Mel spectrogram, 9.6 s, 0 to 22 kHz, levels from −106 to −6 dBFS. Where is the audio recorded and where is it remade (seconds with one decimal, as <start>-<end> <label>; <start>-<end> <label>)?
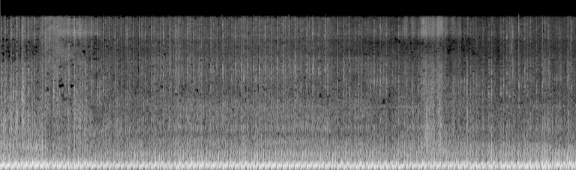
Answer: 0.0-9.6 recorded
